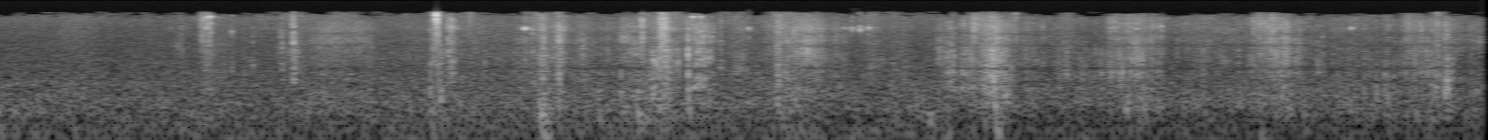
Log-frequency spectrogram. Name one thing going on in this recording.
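Footsteps crunch through snow outdoors.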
